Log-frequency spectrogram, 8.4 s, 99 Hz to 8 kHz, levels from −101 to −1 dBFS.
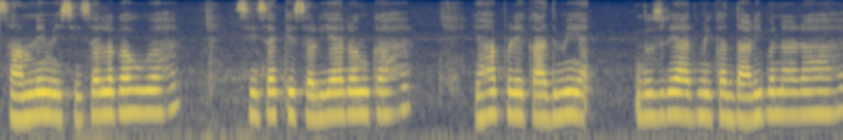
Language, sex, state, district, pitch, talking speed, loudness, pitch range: Hindi, female, Uttar Pradesh, Muzaffarnagar, 225 Hz, 155 wpm, -15 LUFS, 215-225 Hz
